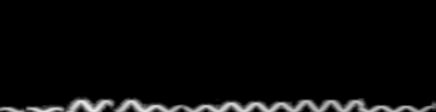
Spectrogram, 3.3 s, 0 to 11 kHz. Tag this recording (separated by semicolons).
8bit; chippy; chiptone; game; lo-fi; retro; vgm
